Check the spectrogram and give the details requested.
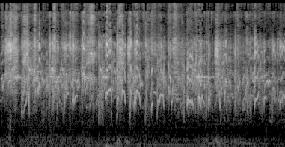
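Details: Lively budgerigar chatter: quick curling chirps and squeaks packed tightly together in an unbroken twittering stream, with a clean, quiet background.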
